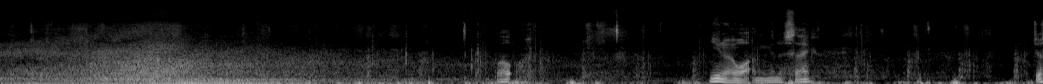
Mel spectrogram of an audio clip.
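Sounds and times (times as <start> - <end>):
car passing by: 0.0 - 6.6
speech: 5.0 - 5.4, 7.1 - 8.3.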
